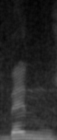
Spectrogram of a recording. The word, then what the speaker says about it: Beinn: as I always do, is Ben, which in Gaelic, of course, means the heart-shaped hill. And no, that wasn't me having a stroke on camera. That is the genuine Gaelic pronunciation.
